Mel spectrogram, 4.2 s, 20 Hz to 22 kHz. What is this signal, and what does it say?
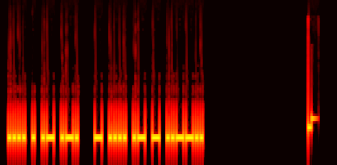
Morse code, heard as a keyed tone, about 40 wpm, 700 Hz. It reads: HEAR THAT?
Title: Sentences from Top 300 Words 40wpm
